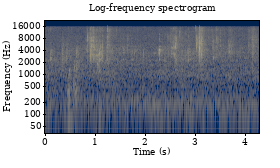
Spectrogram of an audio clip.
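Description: Close-miked eating sounds: soft chewing and wet mouth smacks with a few short clicks, from someone eating kenkey.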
